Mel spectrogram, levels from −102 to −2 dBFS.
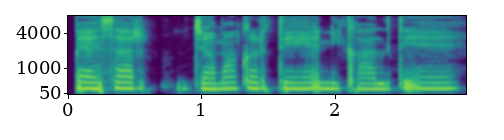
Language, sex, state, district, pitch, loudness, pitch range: Hindi, female, Uttar Pradesh, Gorakhpur, 225 Hz, -17 LUFS, 215-230 Hz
